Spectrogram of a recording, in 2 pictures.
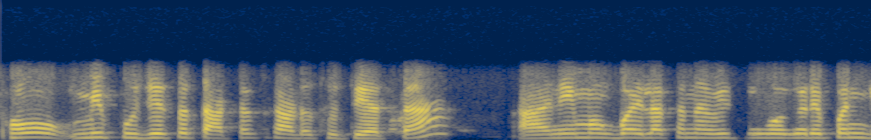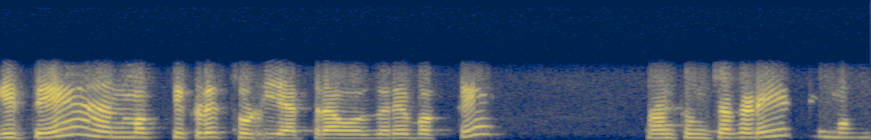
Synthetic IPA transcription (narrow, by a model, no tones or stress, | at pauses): homiːpud͡ʑʱet͡sət̪aʈət͡skaɽət̪ɦot̪iːat̪a | aɽ̃iməɡ̚bəjlat͡sənəʋit̪əʋəɡəjɾepəɳɡʱet̪eañiməɡ̚t̪ikɽet̪ʰoɽiːjat̪ɾaʋəɡəjɾebəɡ̚t̪e | anit̪umt͡ɕakəɽejeiməɡ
